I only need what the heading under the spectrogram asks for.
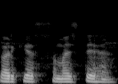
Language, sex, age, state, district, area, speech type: Hindi, male, 60+, Bihar, Madhepura, rural, spontaneous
